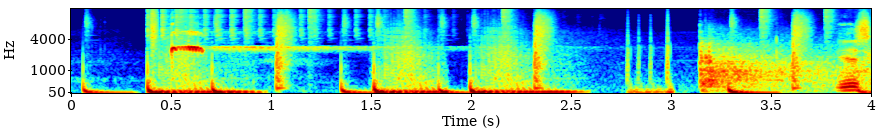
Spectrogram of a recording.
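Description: A sports whistle blown once: a single steady, high blast of about a second and a half, starting about half a second in, over background music with a low beat.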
